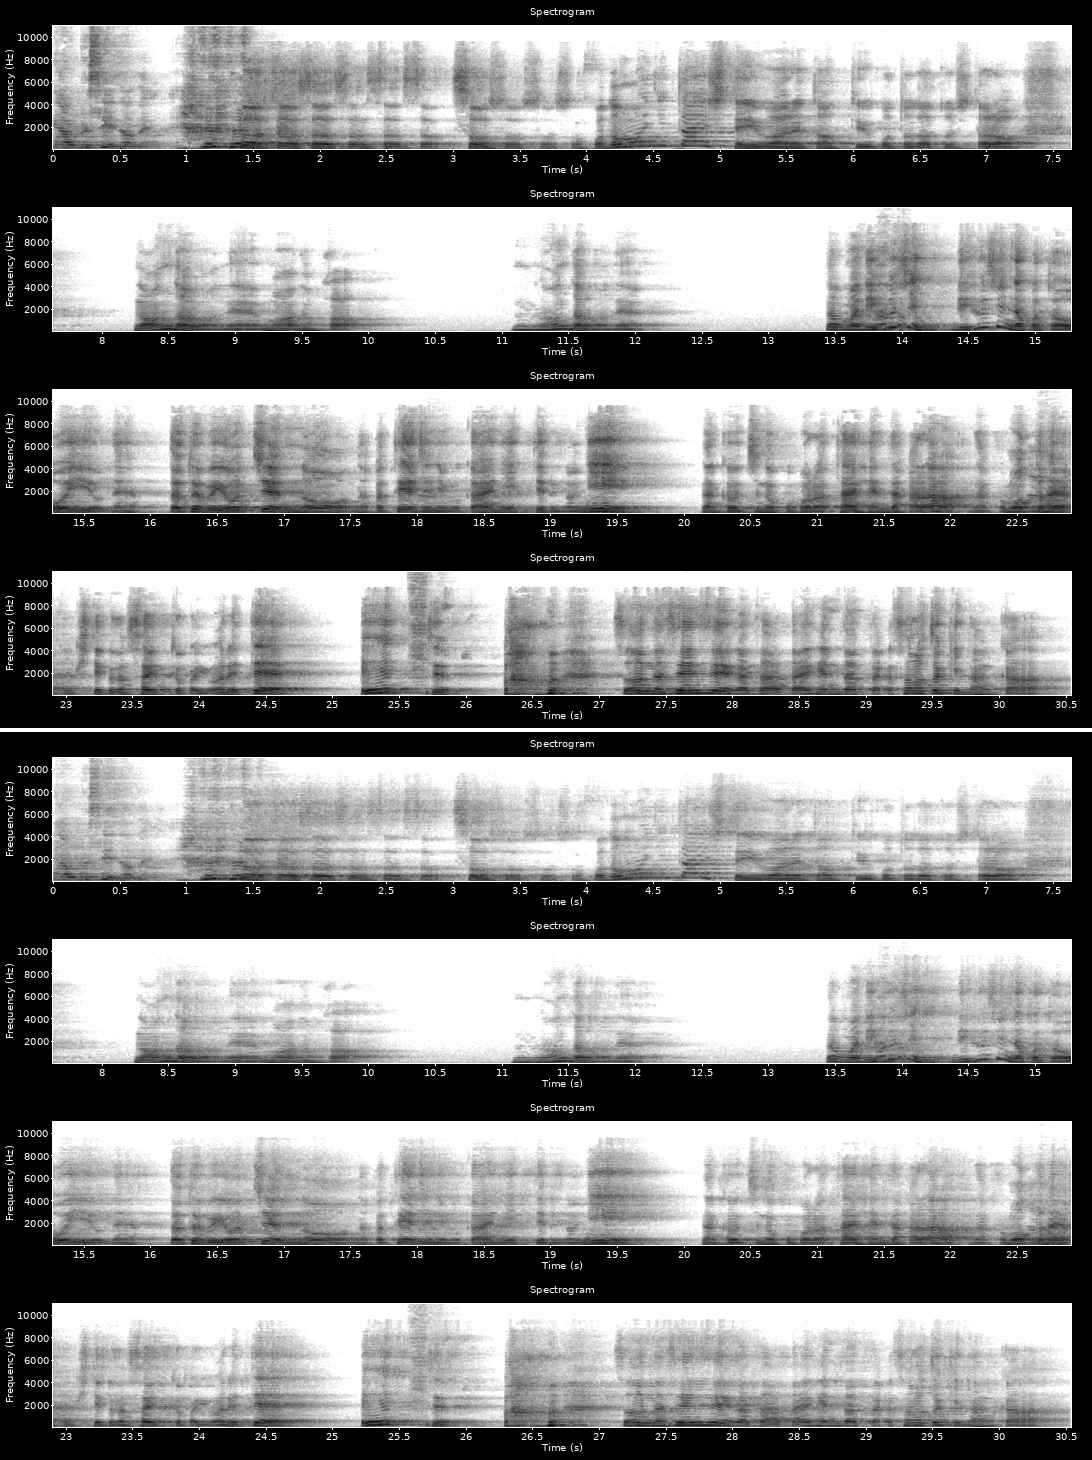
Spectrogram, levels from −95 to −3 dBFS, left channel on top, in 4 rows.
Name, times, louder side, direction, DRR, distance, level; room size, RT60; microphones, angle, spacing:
voice 1, 0.0-1.5 13.8-14.0 18.0-18.3 22.6-22.8, left 2 dB, 50° left, 4 dB, 2.2 m, -25 dB
voice 2, 1.4-7.6 8.2-9.9 11.1-12.1 13.4-19.6 20.1-24.7 25.2-25.9 26.3-30.3, left 3 dB, 80° left, 5 dB, 1.2 m, -22 dB
24.5 x 23.5 x 7.2 m, 0.77 s
head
